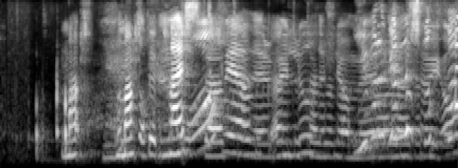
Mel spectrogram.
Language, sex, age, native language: Icelandic, female, 11, Icelandic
